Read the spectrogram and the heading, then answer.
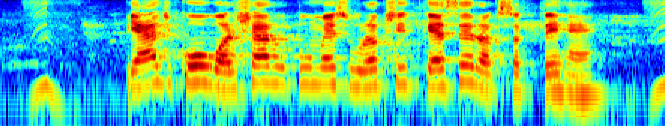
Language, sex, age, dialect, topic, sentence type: Hindi, female, 51-55, Marwari Dhudhari, agriculture, question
